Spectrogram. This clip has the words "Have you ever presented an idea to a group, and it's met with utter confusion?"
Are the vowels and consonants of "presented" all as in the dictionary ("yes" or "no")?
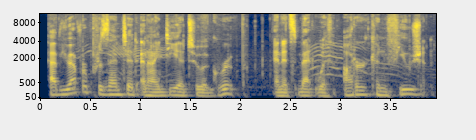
yes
